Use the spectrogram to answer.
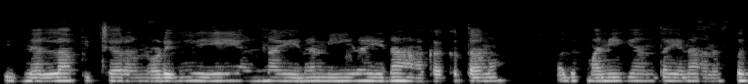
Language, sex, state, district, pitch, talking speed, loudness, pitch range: Kannada, female, Karnataka, Belgaum, 165 Hz, 120 wpm, -22 LUFS, 160-170 Hz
